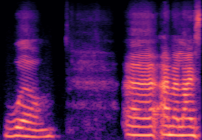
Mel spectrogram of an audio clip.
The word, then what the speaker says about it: WILM: I am CEO, co-founder, and daily manager of the European organization Women in Live Music, which I from now on will pronounce as WILM.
